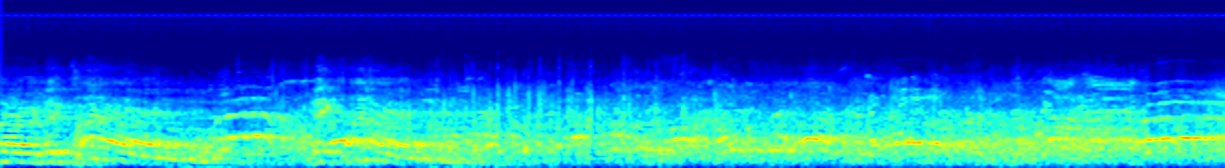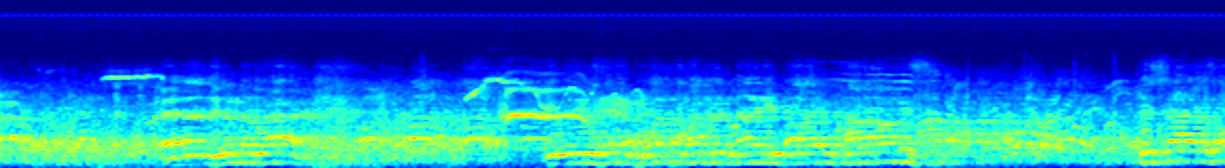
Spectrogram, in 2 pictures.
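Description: Voices in a crowd shout and cheer.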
